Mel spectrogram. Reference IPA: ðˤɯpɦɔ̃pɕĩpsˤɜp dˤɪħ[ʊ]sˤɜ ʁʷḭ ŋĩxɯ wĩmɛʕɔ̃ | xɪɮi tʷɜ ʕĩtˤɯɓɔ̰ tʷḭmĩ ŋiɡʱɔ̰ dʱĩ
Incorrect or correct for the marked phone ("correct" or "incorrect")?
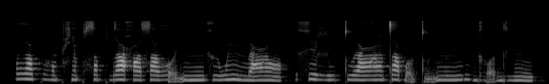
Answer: incorrect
